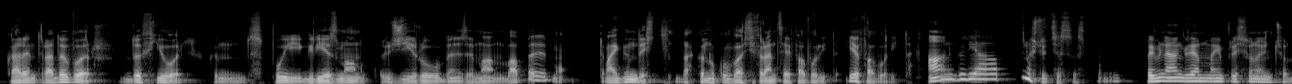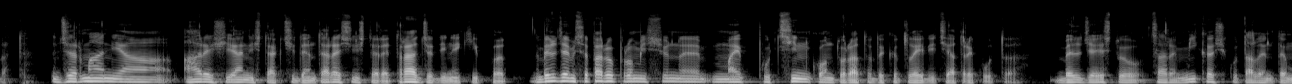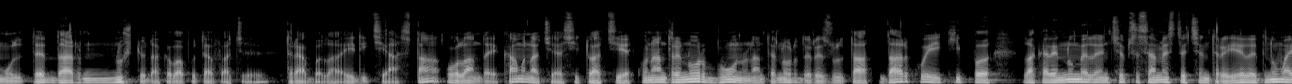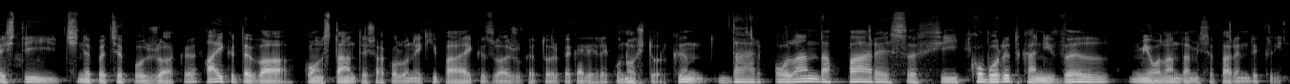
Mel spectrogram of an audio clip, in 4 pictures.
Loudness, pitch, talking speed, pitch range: -23 LUFS, 100 Hz, 170 wpm, 85-115 Hz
